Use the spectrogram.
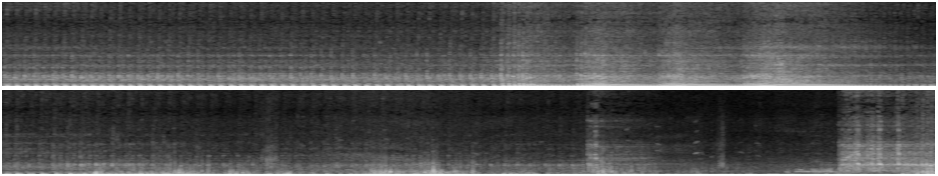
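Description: A motorcycle engine idles at a village mechanic's shop after an engine oil change, then is started and revved in several sharp bursts before settling into a steady running rumble, with a voice speaking faintly.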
